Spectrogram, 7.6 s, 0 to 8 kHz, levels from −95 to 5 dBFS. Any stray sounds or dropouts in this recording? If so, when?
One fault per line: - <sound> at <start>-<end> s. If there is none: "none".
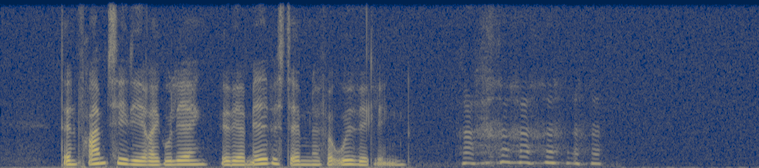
- laugh at 4.5-6.1 s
